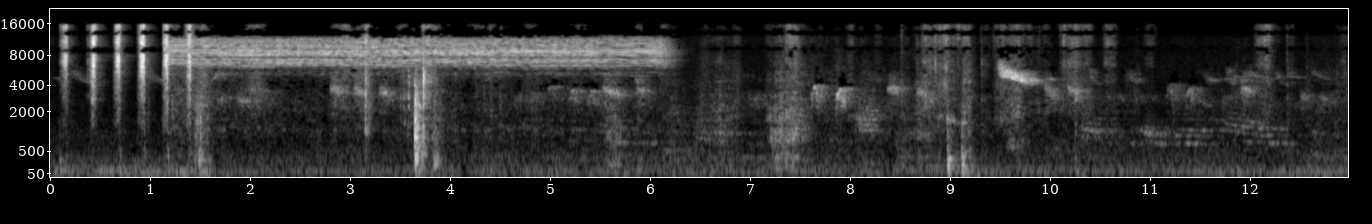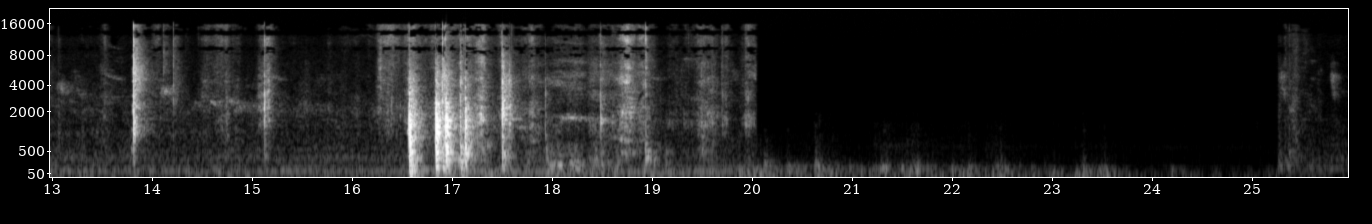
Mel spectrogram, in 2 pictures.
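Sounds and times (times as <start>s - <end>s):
faint birds chirping: 0.0s - 16.4s.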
